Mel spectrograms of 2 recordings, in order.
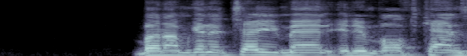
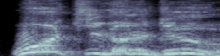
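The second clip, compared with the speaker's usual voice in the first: lightly voiced wrestler promo; Hulk Hogan catchphrase; 6 semitones higher than usual. Former Hulkamaniac quoting his hero, mildly hammed-up. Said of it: "I used to be a little fucking Hulkamaniac".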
